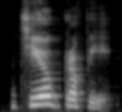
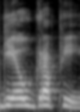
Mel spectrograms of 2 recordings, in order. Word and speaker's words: geography: Yang the next one is geography ya, geography. Bukan geografi ya, geography.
